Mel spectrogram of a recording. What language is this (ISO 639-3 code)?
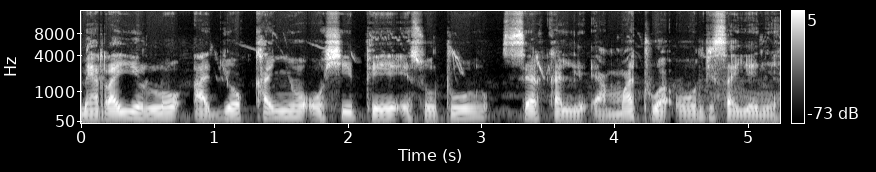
mas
